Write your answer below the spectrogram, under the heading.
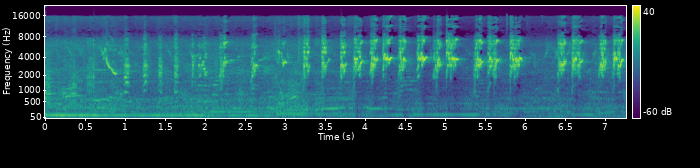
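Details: Javan myna in energetic song in a masteran recording: a swooping whistle, then dense, scratchy high notes that speed into a quick pulsing series, with a steady low hum.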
